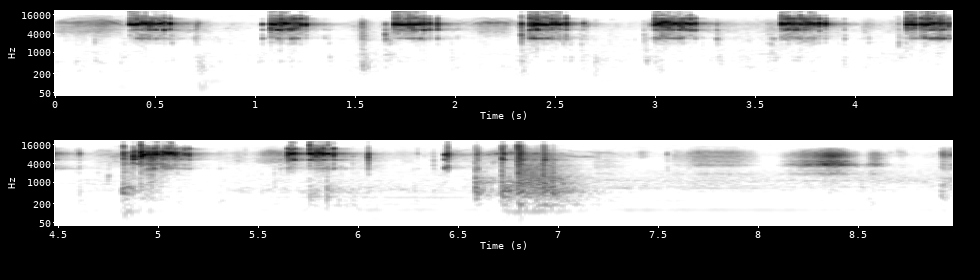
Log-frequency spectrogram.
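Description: Ratchet wrench clicking in short bursts, about three every two seconds, as it is swung back and forth to loosen the upper nut of a scooter's front shock absorber. A louder knock comes near the end.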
